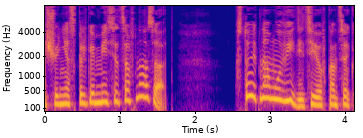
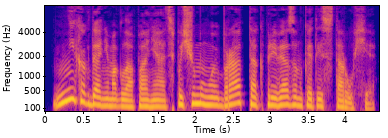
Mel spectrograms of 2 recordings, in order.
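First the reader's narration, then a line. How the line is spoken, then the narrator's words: Sharp. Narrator (Russian): резко сказала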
